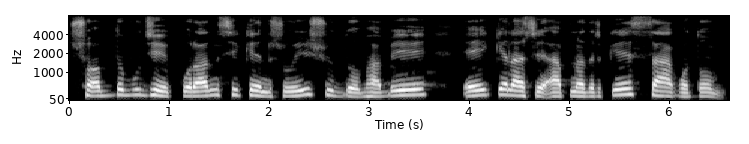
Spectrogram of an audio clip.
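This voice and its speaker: A man leads a Quran reading lesson, spelling each syllable slowly before joining the words into drawn-out recitation. His voice sits somewhat high but sounds mellow and dark. The recording is dry and close, with no room sound. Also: fairly even intonation, dry recording.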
